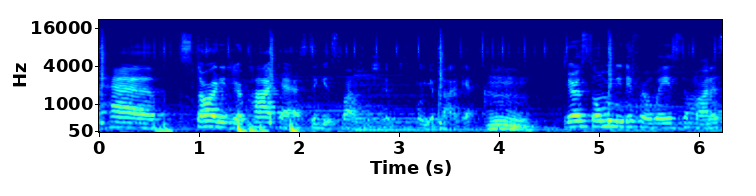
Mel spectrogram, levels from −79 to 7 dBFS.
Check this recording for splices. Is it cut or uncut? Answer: uncut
